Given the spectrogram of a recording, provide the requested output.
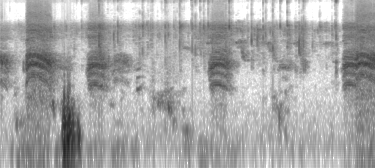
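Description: A crow gives four harsh, nasal caws, each about half a second long and spaced roughly a second apart, with a low thump in between.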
